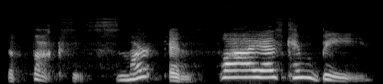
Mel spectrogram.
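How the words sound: It is read smoothly, like natural talking.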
